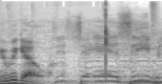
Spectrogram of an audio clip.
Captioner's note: snaps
